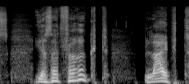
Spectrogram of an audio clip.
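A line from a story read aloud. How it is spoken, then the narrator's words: Calling out. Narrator (German): rief ich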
